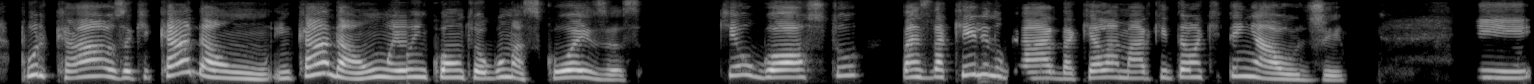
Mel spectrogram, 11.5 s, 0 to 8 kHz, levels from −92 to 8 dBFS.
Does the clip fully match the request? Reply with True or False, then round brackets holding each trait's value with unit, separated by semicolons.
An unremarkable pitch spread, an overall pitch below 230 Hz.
False (3.3 semitones; 250 Hz)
